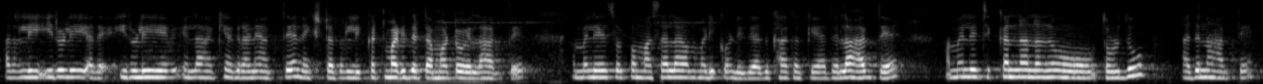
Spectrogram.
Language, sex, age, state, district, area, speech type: Kannada, female, 18-30, Karnataka, Mysore, rural, spontaneous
